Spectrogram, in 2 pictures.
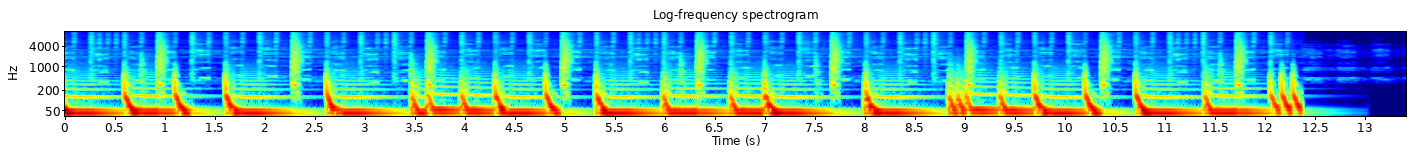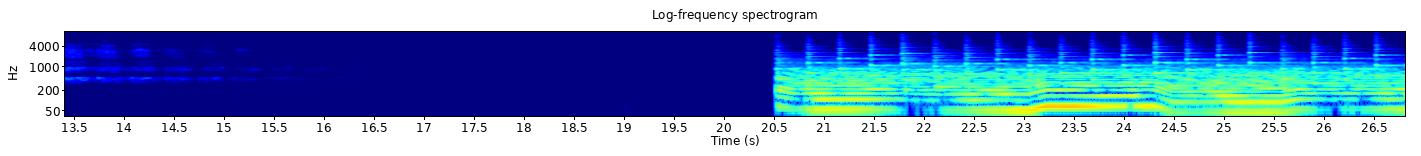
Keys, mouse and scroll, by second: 0.4 click, 1.1 KP_0, 1.4 KP_5, 1.6 Return, 2.4 click, 3.1 KP_1, 3.2 KP_0, 3.5 Return, 4.6 click, 15.3 click, 16.1 click, 17.0 KP_0, 17.3 KP_8, 17.5 Return, 23.3 click, 24.0 KP_0, 24.2 KP_9, 24.5 Return.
